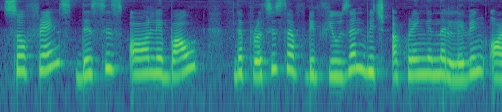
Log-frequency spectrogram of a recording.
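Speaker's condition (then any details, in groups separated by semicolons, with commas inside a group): No condition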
